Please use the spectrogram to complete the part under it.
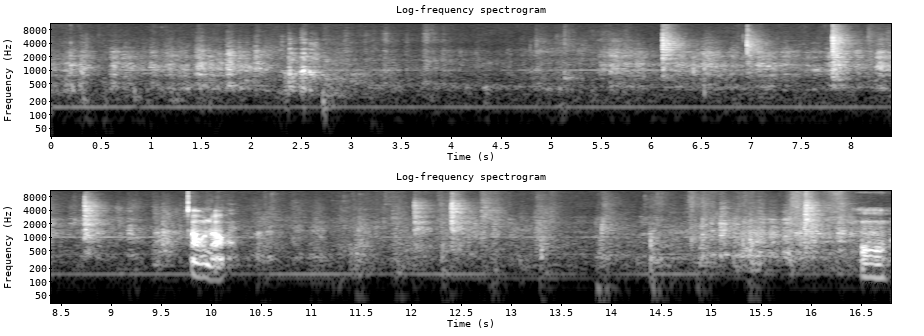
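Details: Bruno, a Rottweiler, pants while working through a box maze puzzle indoors; soft breathy puffs run steadily, broken by sharper knocks and rustles of cardboard and a brief human voice.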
